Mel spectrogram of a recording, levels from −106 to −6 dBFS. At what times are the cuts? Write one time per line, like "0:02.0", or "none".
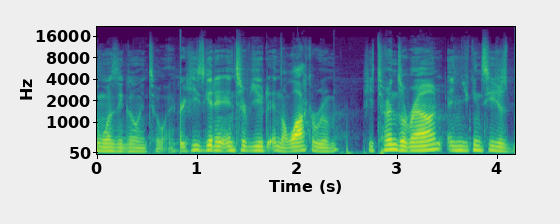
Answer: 0:00.9
0:02.4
